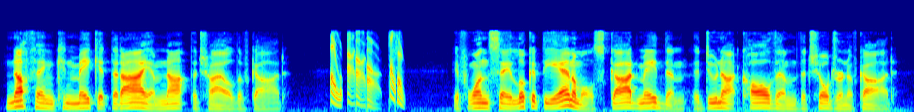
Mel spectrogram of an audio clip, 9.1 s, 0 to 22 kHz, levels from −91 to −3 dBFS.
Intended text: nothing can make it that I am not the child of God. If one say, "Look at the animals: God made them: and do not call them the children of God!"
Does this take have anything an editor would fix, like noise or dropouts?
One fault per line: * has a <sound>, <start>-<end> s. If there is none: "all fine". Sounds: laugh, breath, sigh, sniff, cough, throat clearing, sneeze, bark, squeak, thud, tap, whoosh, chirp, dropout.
* has a chirp, 3.3-4.1 s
